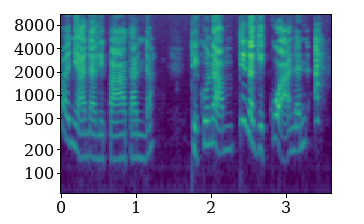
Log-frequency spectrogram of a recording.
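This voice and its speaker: A woman's voice: mid-range voice, big pitch swings, normal speed, no room sound, close to an everyday voice. An actress in a radio drama playing a pushy middle-aged village wife who talks neighbors into lending her money, chatty and wheedling.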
